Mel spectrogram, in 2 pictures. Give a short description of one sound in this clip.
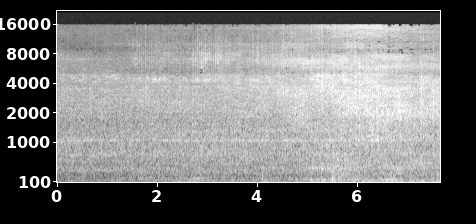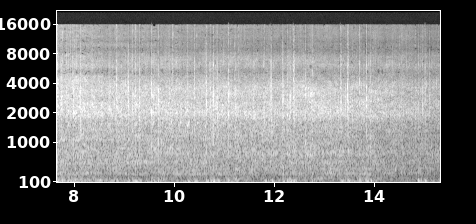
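A model electric train rumbles and clatters along metal track, growing louder as it passes close.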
